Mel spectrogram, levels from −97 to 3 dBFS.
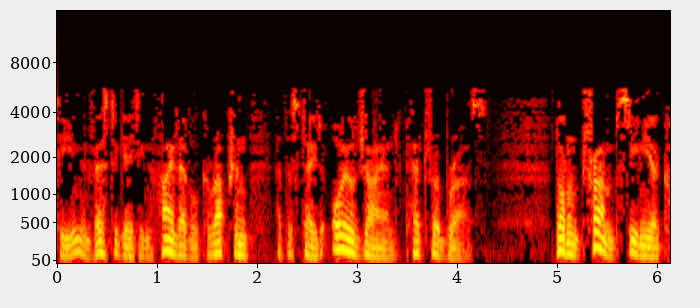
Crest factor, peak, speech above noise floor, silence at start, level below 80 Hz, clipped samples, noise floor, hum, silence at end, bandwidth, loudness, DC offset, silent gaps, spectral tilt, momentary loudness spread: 20 dB; -8 dBFS; 27 dB; 0 s; -48 dBFS; under 0.1%; -55 dBFS; none; 0 s; 5.8 kHz; -28 LUFS; under 0.1%; none; -10.5 dB/octave; 13 LU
